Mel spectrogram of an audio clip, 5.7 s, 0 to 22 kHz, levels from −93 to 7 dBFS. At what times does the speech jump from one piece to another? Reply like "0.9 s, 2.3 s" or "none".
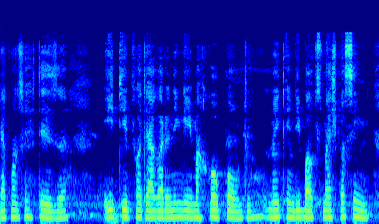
none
